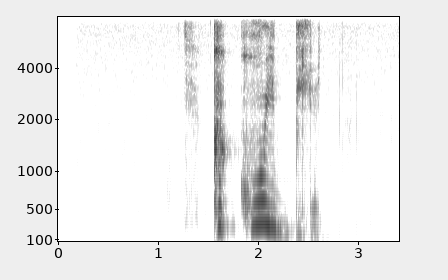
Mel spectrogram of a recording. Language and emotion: Russian, angry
